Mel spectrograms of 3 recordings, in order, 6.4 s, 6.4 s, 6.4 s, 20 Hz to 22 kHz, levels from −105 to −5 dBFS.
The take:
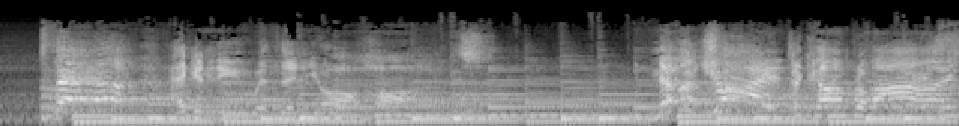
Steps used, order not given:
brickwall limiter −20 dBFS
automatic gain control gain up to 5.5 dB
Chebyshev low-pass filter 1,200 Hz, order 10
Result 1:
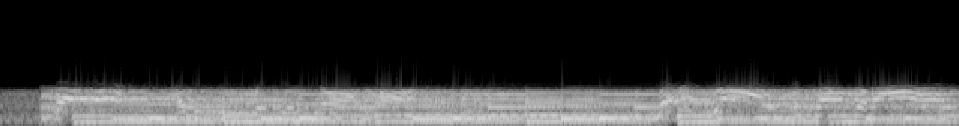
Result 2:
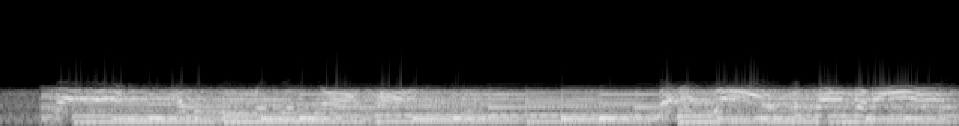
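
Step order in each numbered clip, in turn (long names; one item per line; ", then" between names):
automatic gain control, then Chebyshev low-pass filter, then brickwall limiter
Chebyshev low-pass filter, then brickwall limiter, then automatic gain control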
